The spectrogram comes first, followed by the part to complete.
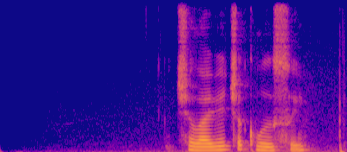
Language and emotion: Russian, neutral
